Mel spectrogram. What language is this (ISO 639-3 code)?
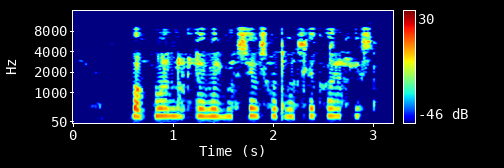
pus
